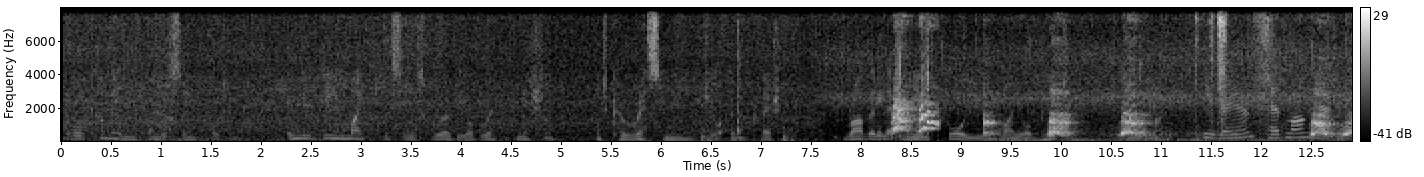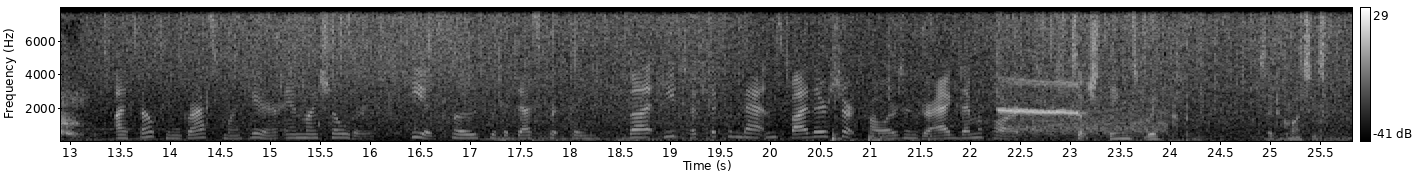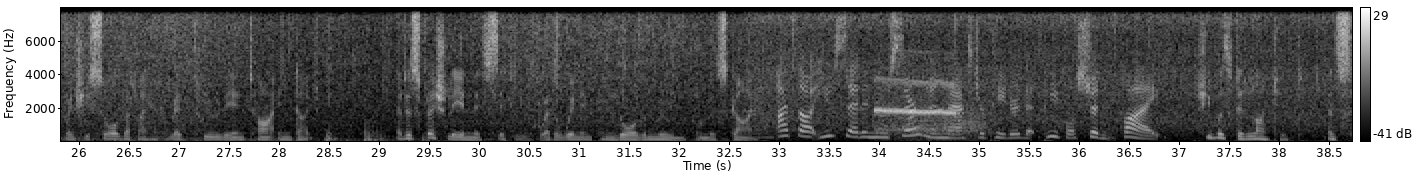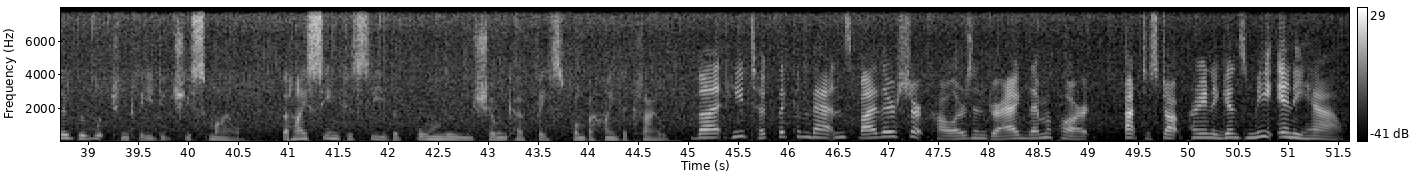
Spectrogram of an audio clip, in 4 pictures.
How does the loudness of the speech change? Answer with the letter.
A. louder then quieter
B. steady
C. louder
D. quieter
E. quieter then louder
C.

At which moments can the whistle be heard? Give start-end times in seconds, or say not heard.
22.2-24.0, 33.9-35.1.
